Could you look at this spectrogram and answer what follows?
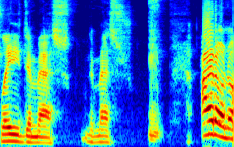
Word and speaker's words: Dimitrescu: No, well, you don't pronounce the SCU. The fuck? It's Lady Dimitrescu.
